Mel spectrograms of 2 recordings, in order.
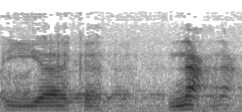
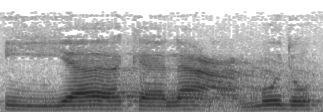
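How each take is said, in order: First: The ayn is jerked with a bouncing release. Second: The ayn is held smoothly without a bounce. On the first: The speaker calls it wrong. "if you read it with a little bit of force, then it sounds like a qalqala" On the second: The speaker calls it right. "So we hold the ayn, just hold it"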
